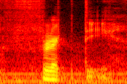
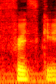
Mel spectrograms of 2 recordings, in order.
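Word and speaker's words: Frykte: Frykty. It's not frisky, it's frykty. F-R-Y-K-T-E.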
